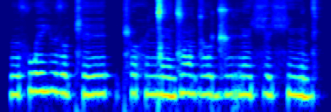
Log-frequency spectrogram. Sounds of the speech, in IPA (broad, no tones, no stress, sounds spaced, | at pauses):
ʏ θ w e j y ð ɵ cʰ e | cʰ ɵ h ʏ ŋ͡ǀ ẽ d͡z ɔ̃ d ɵ d͡ʒ y r ẽ ç e ç ĩ d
